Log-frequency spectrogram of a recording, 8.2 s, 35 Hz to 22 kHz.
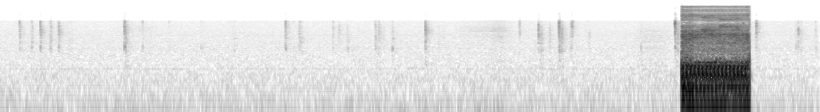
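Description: Light computer keyboard and mouse clicks as cursor keys step through the video frame by frame. Near the end, a loud snatch of about 0.7 s of the onboard GoPro kart audio plays from the editing timeline: kart engine noise, cut off abruptly.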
